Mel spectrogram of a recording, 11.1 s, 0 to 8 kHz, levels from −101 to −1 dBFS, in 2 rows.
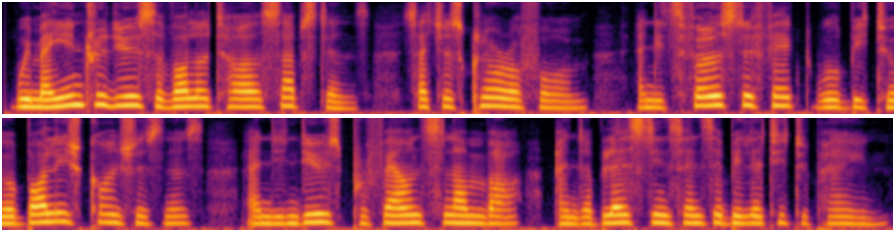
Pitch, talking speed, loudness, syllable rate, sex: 195 Hz, 150 wpm, -17 LUFS, 5.2 syllables/s, female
